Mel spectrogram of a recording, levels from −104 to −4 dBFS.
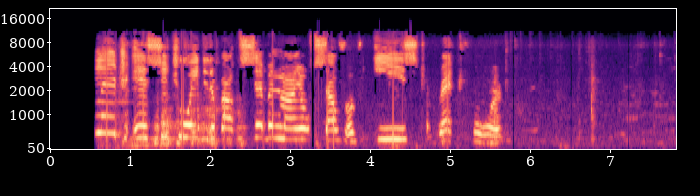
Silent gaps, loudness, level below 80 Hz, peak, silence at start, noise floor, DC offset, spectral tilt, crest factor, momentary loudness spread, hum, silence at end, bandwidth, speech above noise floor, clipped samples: none; -12 LUFS; -56 dBFS; 0 dBFS; 0.55 s; -51 dBFS; under 0.1%; -1 dB/octave; 14 dB; 7 LU; none; 1.05 s; 11.5 kHz; 38 dB; under 0.1%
